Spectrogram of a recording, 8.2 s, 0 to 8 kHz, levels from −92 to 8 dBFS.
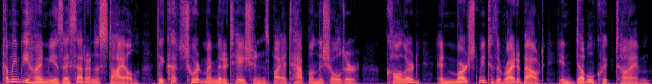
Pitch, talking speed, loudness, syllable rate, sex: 110 Hz, 235 wpm, -20 LUFS, 6.1 syllables/s, male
